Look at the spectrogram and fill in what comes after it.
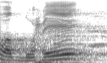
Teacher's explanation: Jadi ada yang fathah wadduha tegak ada yang miring dikit wadduha takqlil atau imalah sugra. Ada yang miringnya banyak yang betul-betul pertengahan antara fathah dan kasrah. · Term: imalah kubra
